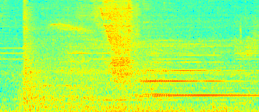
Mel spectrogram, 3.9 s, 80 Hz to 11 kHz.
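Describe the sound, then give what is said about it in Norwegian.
A very large cargo ship's massive loading ramp lowers, a process taking 20 minutes, with a steady, heavy mechanical rumble, a faint whining hum and a brief metallic screech partway through, continuous and fairly loud with no voices. “Taiko begynner nå å senke ned den enorme lastelemmen sin.”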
